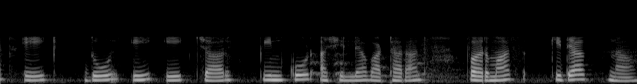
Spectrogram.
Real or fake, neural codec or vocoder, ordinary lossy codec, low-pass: real; none; none; 3.6 kHz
